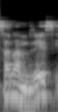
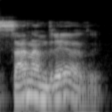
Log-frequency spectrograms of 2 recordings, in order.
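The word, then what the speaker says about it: San Andreas: que no es San Andrés, es San Andrea.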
